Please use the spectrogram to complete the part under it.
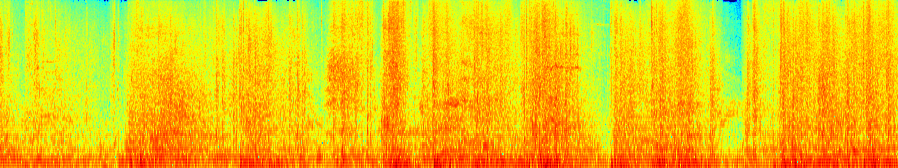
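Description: Game sound effects of magic blasts and combat hits play continuously.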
